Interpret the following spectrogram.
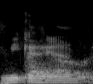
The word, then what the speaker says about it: Mikael: And he's like, oh, it's Mike, it's Meek, it's Mick, whatever you want to say. But yeah, he's French Canadian, and it's Mikael. For anyone that ever feels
